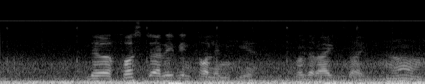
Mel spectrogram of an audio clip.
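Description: Steady low rumble of a car driving, heard from inside the car, under voices talking that come and go.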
